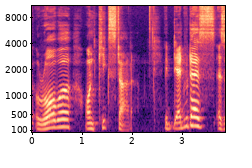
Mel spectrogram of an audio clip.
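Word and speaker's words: RVR: On February 19, 2019, Sphero announced a programmable tank tracker kit called Sphero PVR, pronounced rover, on Kickstarter.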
